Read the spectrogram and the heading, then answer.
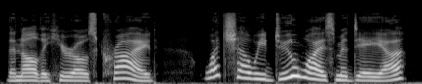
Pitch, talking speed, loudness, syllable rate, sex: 225 Hz, 155 wpm, -16 LUFS, 3.7 syllables/s, female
